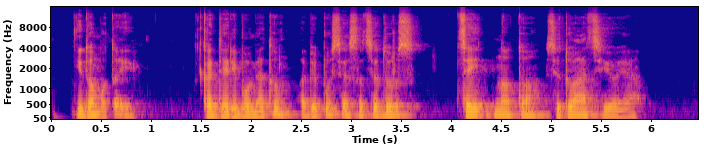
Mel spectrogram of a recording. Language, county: Lithuanian, Utena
